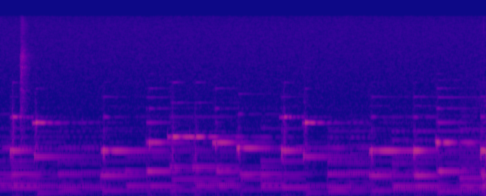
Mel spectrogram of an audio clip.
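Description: Soft background piano music: a gentle, unhurried line of single notes over lower sustained notes.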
